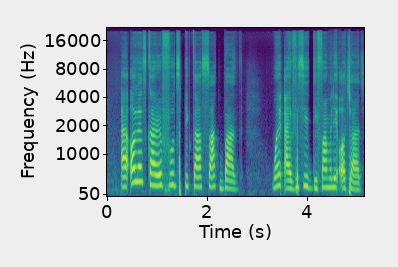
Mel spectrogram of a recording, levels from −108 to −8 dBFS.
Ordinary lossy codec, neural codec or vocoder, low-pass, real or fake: none; autoencoder, 48 kHz, 32 numbers a frame, DAC-VAE, trained on Japanese speech; none; fake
